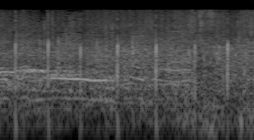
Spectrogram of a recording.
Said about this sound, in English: Yeah, huge round of applause to you all. Thank you for playing.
